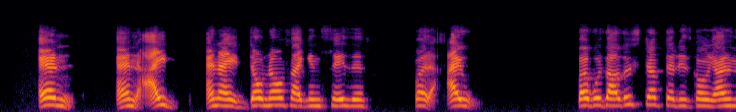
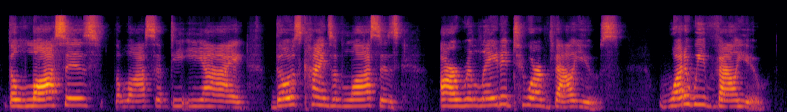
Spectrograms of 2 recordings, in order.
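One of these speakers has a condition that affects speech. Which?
The first: cerebral palsy; present from birth.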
